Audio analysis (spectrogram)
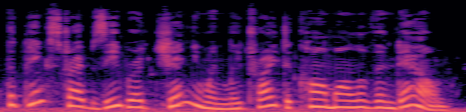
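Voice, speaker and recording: Woman voicing a bright-less, higher-pitched pony storyteller. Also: expressive, moderate pace, a little hiss or hum, close to an everyday voice. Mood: dramatic recounting. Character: frightened young female pony recounting her misadventure. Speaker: narrator. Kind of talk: first-person audio drama narration.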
